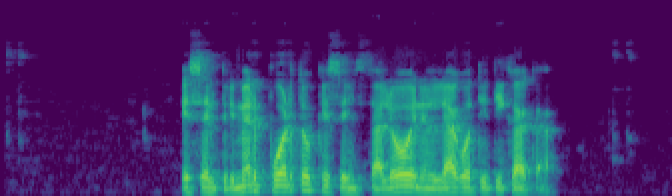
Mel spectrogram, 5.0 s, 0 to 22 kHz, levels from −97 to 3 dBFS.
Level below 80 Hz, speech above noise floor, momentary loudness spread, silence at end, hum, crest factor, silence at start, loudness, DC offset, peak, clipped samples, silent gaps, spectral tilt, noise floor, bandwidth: -60 dBFS; 60 dB; 8 LU; 0.95 s; none; 20 dB; 1.35 s; -20 LUFS; under 0.1%; -2 dBFS; under 0.1%; none; -5.5 dB/octave; -80 dBFS; 7.6 kHz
